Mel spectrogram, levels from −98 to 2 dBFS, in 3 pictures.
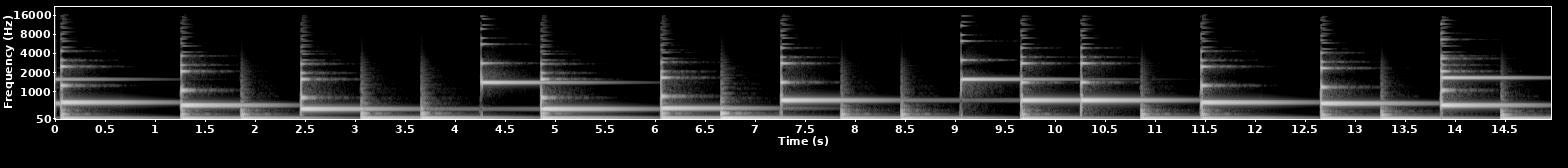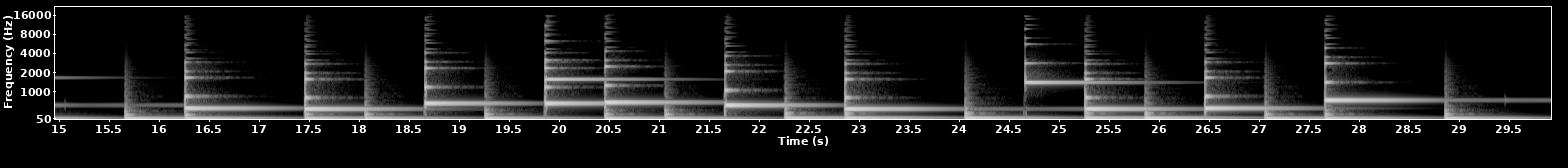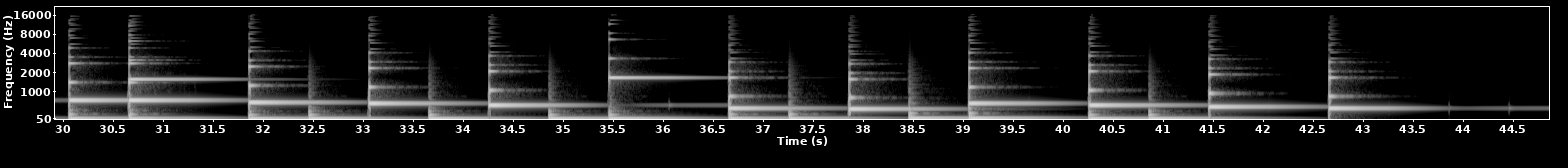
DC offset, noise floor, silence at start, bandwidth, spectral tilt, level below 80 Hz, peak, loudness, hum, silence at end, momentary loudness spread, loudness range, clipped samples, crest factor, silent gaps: under 0.1%; -64 dBFS; 0 s; 11.5 kHz; -6 dB/octave; -26 dBFS; -4 dBFS; -23 LUFS; none; 1.3 s; 14 LU; 2 LU; under 0.1%; 18 dB; none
